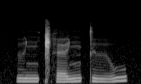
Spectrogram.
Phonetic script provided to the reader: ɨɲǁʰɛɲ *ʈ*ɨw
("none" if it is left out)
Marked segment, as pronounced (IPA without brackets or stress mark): t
